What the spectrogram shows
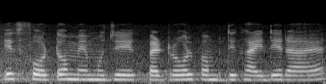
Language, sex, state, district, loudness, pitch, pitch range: Hindi, female, Haryana, Rohtak, -16 LUFS, 220 Hz, 215-230 Hz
